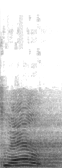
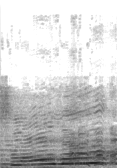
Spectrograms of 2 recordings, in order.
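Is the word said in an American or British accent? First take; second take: British; American. First: The word is said in a British accent. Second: The word is said in an American accent. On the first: The shop assistant did not understand it. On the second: The shop assistant finally understood it.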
